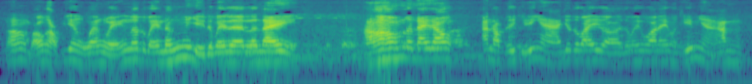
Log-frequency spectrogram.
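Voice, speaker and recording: A man's voice: high-pitched, fast, pushed and bright. A man hurling crude, taunting insults in a heated livestream rant. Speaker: livestream speaker.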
